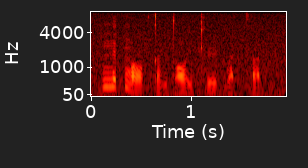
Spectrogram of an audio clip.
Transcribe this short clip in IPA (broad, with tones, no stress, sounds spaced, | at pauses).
n̪ ɪ˥ k̚ ŋ ɔː˨ k̚ t̪ ɐ˧ n t̪ ɔː˧ j kʰ yː˥ k̚ l ɐ˨ t̚ t̪ʰ ɐ˧ t̚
